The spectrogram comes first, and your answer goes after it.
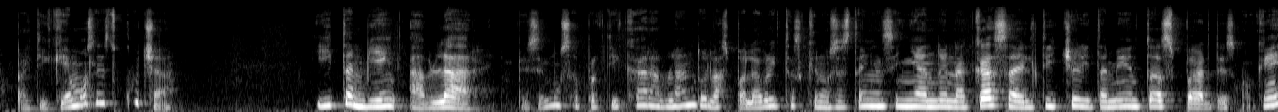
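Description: Woman teacher, slow unhurried speech, stretched-out drills, praising kids. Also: mid-range voice. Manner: slow, drawn-out English drills; warm praise to young learners. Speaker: English teacher. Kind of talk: bilingual lesson for children.

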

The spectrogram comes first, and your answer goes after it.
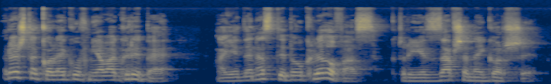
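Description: A man reading a children's storybook aloud with lively, expressive delivery. He tells it in the first person as a boy, and his voice sits somewhat high for a man. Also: measured pace.

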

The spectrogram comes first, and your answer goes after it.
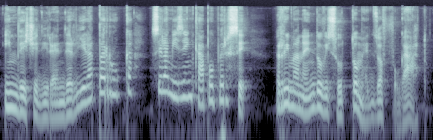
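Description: Deep-voiced, highly expressive woman storyteller. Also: creaky. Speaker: narrator. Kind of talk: storybook reading aloud.

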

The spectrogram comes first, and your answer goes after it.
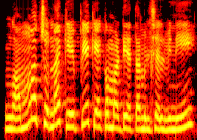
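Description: A woman's voice: high-pitched, lively intonation. Bossy village mother-in-law, voiced by a woman. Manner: bossy, quick and insistent. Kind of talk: cartoon voice acting.

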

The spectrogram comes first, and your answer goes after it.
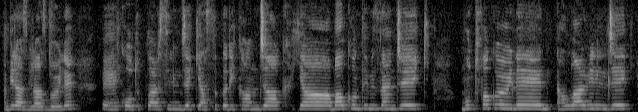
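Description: A woman's voice: fairly high pitch, level tone, normal speed. A woman in her thirties chatting casually and homely to her viewers in a home vlog, full of fillers. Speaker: vlogger. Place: at home, kitchen then living room.

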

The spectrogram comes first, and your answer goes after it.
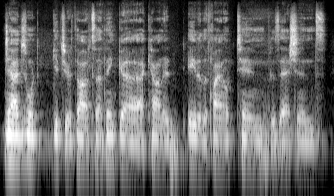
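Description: A man's voice: on the low side, little pitch movement, normal speed, a little hiss or hum. A male reporter asking a player a question at a press conference, stammering as he goes.

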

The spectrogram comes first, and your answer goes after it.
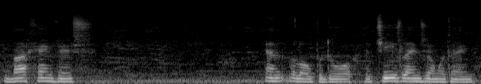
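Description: A man's voice: mid-range voice, fairly even intonation, unhurried, music in the background. An older man giving a chatty narration of a walk through a large supermarket, pointing things out as he goes. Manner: chatty, showing things around as he walks. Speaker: vlogger. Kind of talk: casual shopping vlog narration.

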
